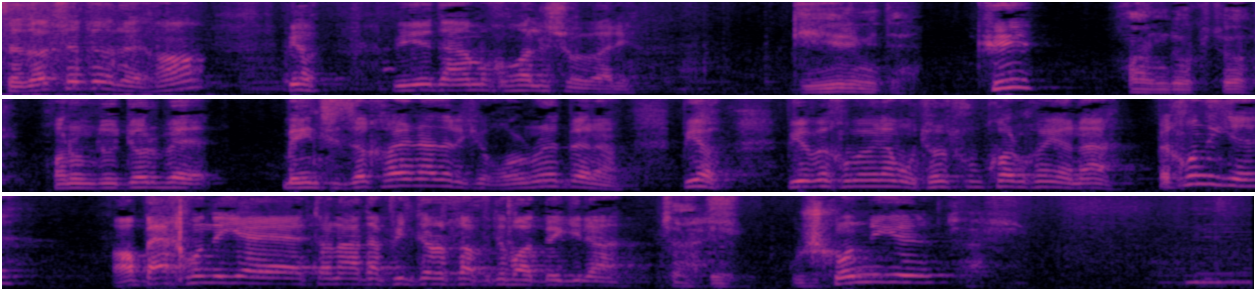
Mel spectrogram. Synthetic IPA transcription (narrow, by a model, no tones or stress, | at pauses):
se̞d̪ɒːt͡ʃʰe̞t̪ʰoːɾeɦɒb̥ijɒbijɔjed̪æmbexunhɒːleʃobe̞βæɾḭ | ɡiɾmid̪e | kʰi | xɒnumd̪okʰt̪ʰoɾxɒnumd̪ok̚d̪oɾbe | beint͡ʃʰiːzɒːkʰɒːɾinæd̪ɒːɾecʰexonɾbunet̪̚beɾæmb̥ijɒb̥ijɒbexunmbe̞binæmot̪ʰoɾet̪xuːb̥̚kʰɒːɾmikʰonijɒːnæb̥exund̪iɟe | hɒːbexund̪iɟet̪ʰɒːnæd̪æmfilt̪ʰeɾosɒːfit̪ebɒd̪̚beɡiːɾænt͡ʃʰæʃɡ̥uʃkʰond̪iɟet͡ʃʰæʃ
